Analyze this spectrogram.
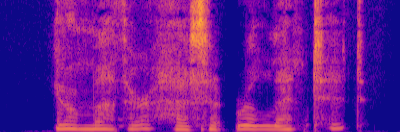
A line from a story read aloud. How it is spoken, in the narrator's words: she gasped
